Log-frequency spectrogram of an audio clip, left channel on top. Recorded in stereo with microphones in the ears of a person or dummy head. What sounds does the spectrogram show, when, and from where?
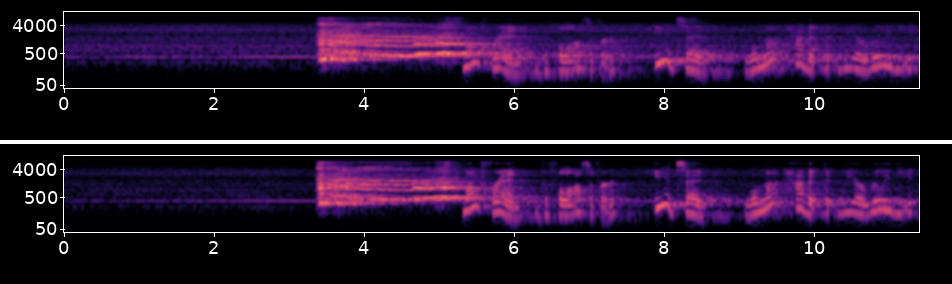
3.3 s a scream: 35° right (ahead or behind), 9 m
5.3 s a man speaking: 35° right (ahead or behind), 1.3 m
